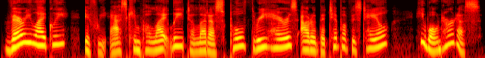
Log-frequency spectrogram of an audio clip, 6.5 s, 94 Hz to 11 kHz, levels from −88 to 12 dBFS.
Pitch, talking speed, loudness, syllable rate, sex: 220 Hz, 220 wpm, -21 LUFS, 5.1 syllables/s, female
